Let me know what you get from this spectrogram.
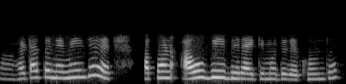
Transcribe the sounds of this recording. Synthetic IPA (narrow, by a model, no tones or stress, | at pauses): ɦaɦəʈat̪onemĩd͡ʒeapəɳaʋubʱibʱeɾajʈimõt̪ed̪ekʰont̪o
